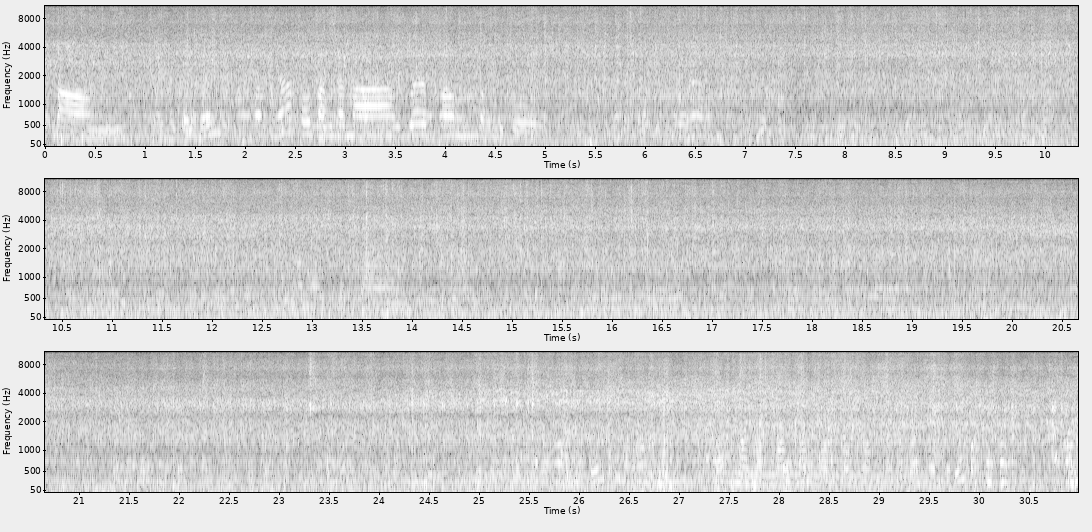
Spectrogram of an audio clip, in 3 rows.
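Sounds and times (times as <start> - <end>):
fountain water splashing: 0.0 - 30.9.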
